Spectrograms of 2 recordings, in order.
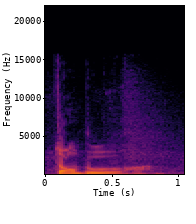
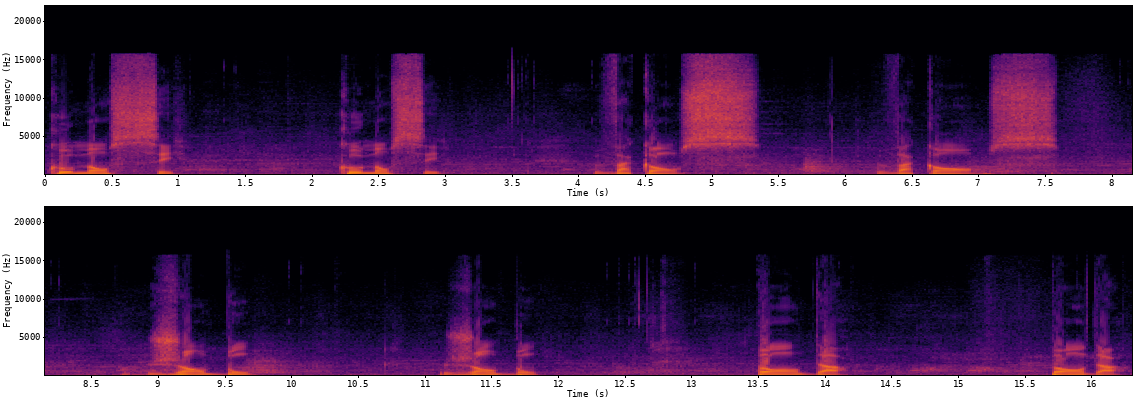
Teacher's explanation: Tous ces mots-là que tu viens de voir utilisent la nasale en.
